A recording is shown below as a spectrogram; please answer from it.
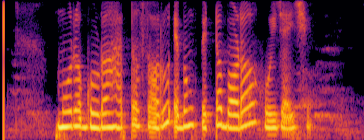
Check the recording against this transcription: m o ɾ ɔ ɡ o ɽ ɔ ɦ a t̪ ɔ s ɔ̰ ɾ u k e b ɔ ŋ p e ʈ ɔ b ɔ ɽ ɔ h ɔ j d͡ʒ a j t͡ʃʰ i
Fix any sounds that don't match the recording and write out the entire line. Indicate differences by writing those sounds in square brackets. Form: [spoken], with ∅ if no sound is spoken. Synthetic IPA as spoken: m o ɾ ɔ ɡ o ɽ ɔ ɦ a t̪ ɔ s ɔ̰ ɾ u [ʔ] e b ɔ ŋ p e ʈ ɔ b ɔ ɽ ɔ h [o] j d͡ʒ a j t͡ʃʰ i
